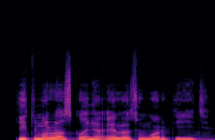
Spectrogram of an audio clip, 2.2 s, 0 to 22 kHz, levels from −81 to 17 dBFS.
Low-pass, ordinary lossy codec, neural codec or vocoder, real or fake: 14.4 kHz; none; codec, 32 kHz, 1.9 kbps, SNAC; fake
